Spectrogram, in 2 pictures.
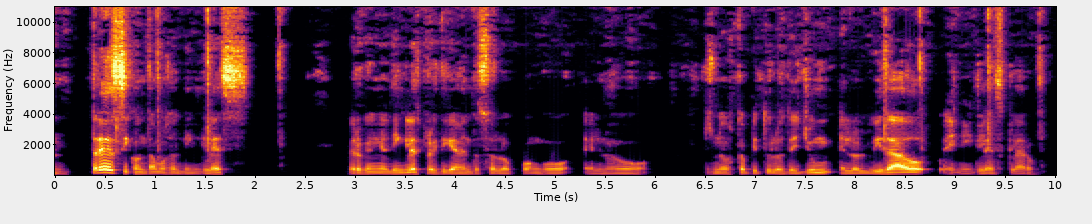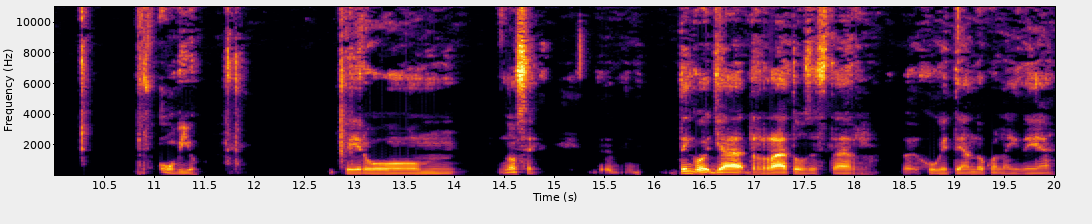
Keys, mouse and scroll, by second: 0.1 shift+click, 1.1-1.5 shift+middle drag, 2.0-2.6 shift+middle drag, 2.9 shift+click, 3.3-4.6 shift+drag, 4.7-5.2 middle drag, 5.5-8.6 drag, 8.7-9.6 shift+middle drag, 9.8-11.2 shift+middle drag, 12.1 3, 13.2 f, 14.6 click, 15.1 click, 16.5-20.0 drag.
